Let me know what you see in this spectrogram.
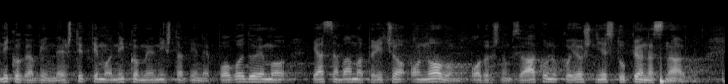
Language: Croatian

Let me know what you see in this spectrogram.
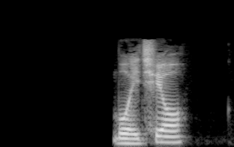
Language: Min Nan Chinese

